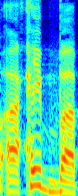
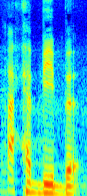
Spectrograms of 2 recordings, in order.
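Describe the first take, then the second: First: The two matching consonants merge into one doubled sound. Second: The two matching consonants are pronounced apart. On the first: "ahibba fi'il amar" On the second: "tidak idgham tapi lepaskan dia"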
